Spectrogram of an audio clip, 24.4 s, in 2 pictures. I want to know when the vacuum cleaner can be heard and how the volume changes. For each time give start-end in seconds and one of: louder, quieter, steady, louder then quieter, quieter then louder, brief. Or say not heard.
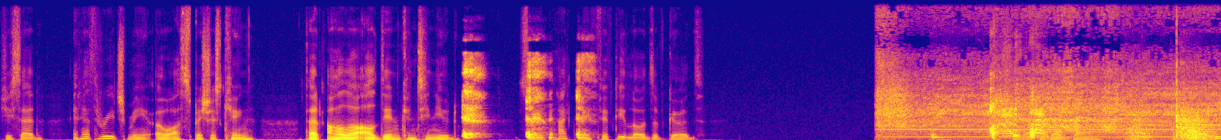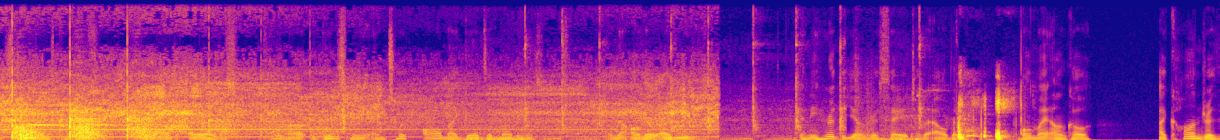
8.8-19.4 quieter.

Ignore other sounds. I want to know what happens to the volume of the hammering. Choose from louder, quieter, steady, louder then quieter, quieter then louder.
quieter.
